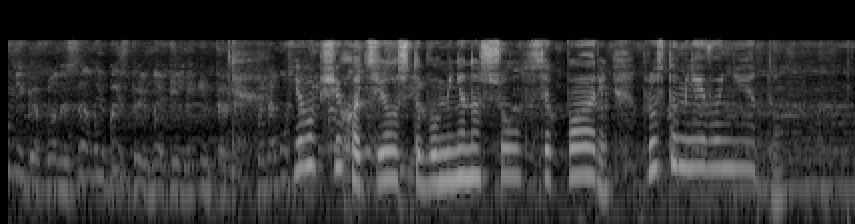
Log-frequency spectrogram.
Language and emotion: Russian, sad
